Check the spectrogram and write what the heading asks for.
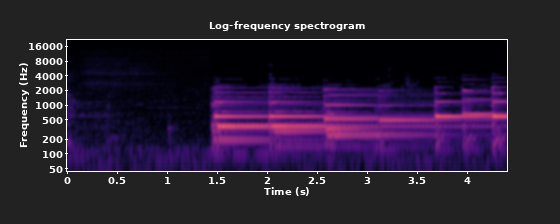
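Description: Digital piano playing a slow passage of sustained chords and notes, entering about a second and a half in, with a new note or chord roughly every half second. It is a melody harmonised in sixths over a left-hand part.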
